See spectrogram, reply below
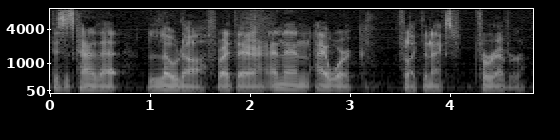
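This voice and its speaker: Chatty young man with low voice. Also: little pitch movement, normal speed. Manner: chatty storyteller, laughs often. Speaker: podcast co-host. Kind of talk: casual chat.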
